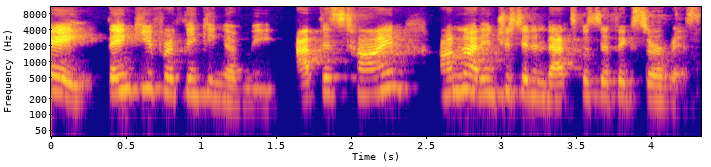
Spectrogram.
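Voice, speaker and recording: A woman's somewhat breathy voice with an American accent at a fairly quick pace. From US Northeast, New Jersey. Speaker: public speaker and career coach. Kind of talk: Q&A after a talk. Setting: video call. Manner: fast.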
